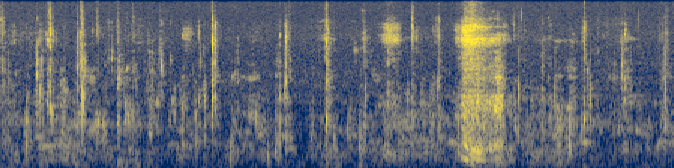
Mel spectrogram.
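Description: Chewing and small clicking mouth sounds of people eating rice by hand, faint and scattered. A short voiced murmur with a falling pitch comes a little after six seconds.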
